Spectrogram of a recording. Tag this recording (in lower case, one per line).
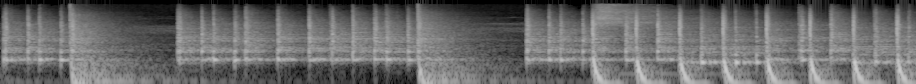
playing bongo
